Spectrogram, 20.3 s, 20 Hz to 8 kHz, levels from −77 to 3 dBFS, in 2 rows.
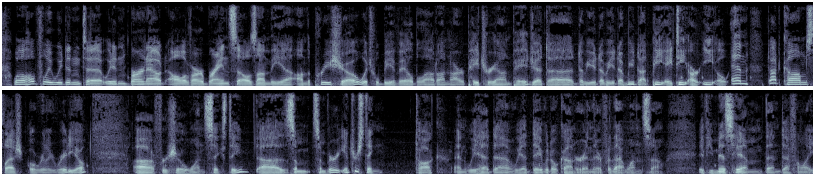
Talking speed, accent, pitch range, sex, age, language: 200 wpm, American, 115-185 Hz, male, 50-69, English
